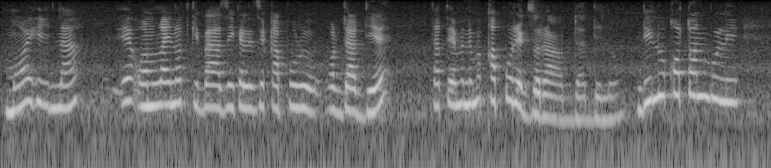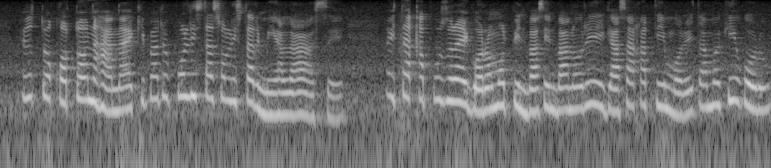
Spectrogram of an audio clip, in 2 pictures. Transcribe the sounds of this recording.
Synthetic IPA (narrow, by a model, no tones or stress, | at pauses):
mojɦina | ɛɔnlajnɔtkibaːzikalɛzikapuɹɔdat̚dijɛ | tatɛmanɛmojkapuɹɛkzɔɹaɔdatdilʊdilʊkɔtɔnbuli | isɔtɔkɔtɔnɦanajkibatʊpɔlistasɔlistaɹmialaːsɛ | itakapuzɔɹaɛɡɔɹɔmɔt̚pinbʱasinbanoɹiɡasakatimɔɹɛitamojkikɔɹũ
